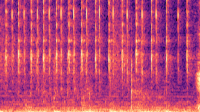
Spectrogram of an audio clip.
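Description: Faint, fast, even run of small clicks from a computer mouse as drawings on the chart are undone; it stops when the talking resumes.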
